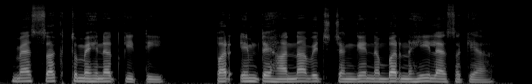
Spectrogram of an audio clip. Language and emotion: Punjabi, sad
